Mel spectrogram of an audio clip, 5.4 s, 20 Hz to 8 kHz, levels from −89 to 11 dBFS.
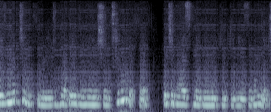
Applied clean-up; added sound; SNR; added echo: neural separator model SepFormer DNS4.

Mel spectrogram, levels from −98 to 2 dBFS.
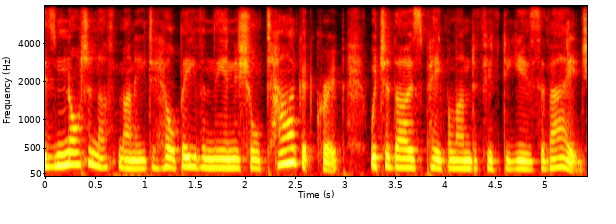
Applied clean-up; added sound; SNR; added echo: none; none; none; none.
